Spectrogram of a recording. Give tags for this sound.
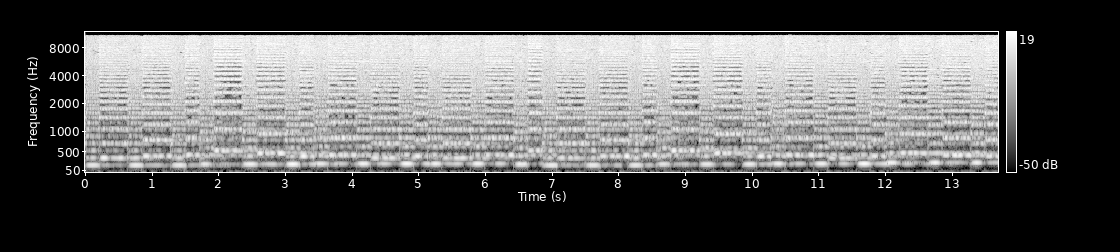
140
150
arp
bass
beat
bmp
hard
hardtrance
sequence
techno
trance

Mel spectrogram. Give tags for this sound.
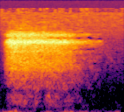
smell
sick
sniffing
cold
sneeze
flu
sniff
nose

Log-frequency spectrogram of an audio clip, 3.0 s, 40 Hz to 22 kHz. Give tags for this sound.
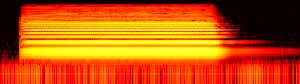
good-sounds
neumann-U87
multisample
violin
single-note
Asharp4

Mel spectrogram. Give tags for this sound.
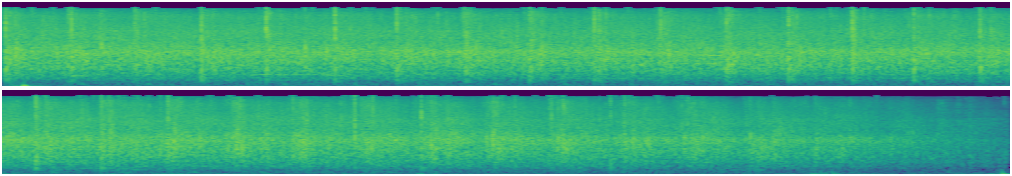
applause
audience
cheer
cheers
clap
crowd
foley
loud
people
performance
polite
rythm
show
theater

